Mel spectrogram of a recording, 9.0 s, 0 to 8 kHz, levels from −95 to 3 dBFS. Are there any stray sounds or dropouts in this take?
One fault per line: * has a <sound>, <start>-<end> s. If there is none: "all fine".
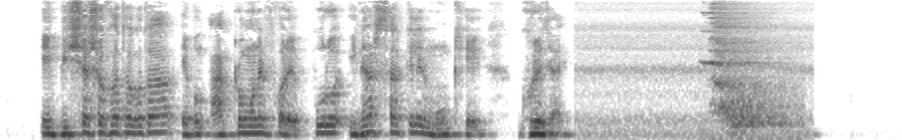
* has a squeak, 7.0-8.1 s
